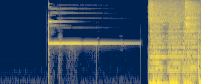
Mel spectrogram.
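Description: A single bright notification 'ding' sound effect for the bell icon being clicked in a subscribe animation, ringing on one steady high note for about a second. Near the end, music kicks in.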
